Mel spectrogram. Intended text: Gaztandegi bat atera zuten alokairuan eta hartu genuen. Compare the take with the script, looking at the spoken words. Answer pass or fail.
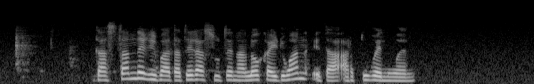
pass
